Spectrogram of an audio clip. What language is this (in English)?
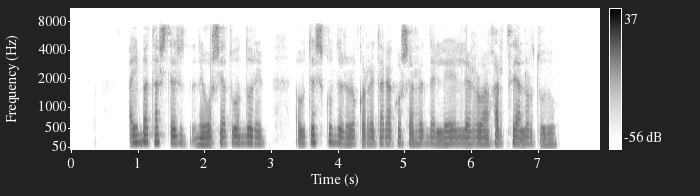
Basque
